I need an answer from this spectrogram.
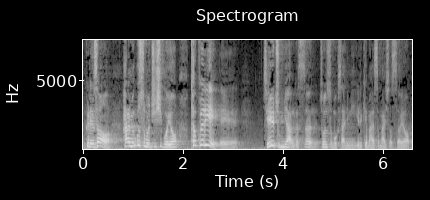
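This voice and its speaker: Middle-aged woman pastor, animated sermon delivery with frequent laughter and a very lively pitch. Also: brisk. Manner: animated, laughing storytelling preacher.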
